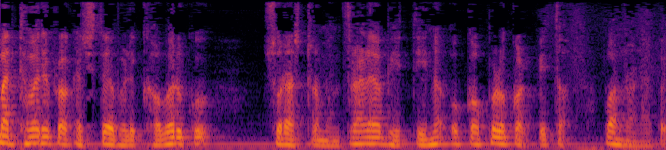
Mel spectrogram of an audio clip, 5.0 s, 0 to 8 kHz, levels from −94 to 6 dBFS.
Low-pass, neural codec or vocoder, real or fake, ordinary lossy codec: none; none; real; none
